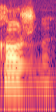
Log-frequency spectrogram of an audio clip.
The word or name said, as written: kozny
